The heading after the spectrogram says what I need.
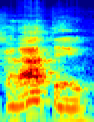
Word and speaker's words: karate: So like when the Koreans came to town, and karate was, or properly pronounced karate, was very popular, as you know, throughout the 60s, 70s, 80s.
